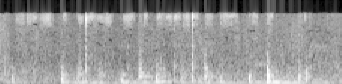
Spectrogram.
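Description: Writing a name on a board during a French lecture on statelessness. Many short, scratchy strokes and taps come in an uneven rhythm, each sharp at the start and fading quickly.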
